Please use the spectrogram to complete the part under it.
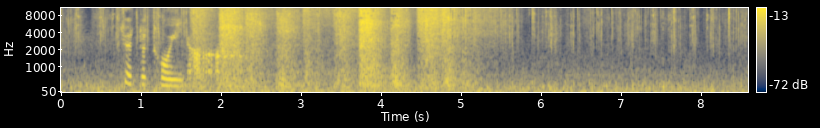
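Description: Lava rumbles low and steady.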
